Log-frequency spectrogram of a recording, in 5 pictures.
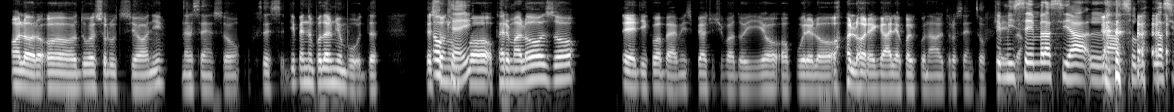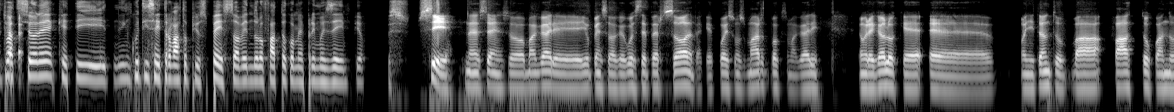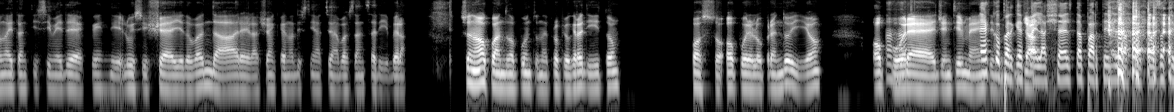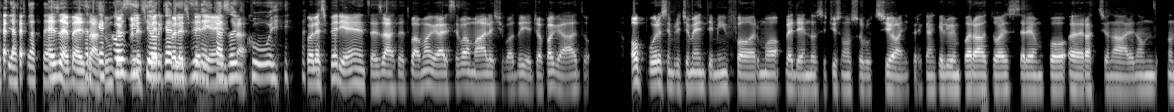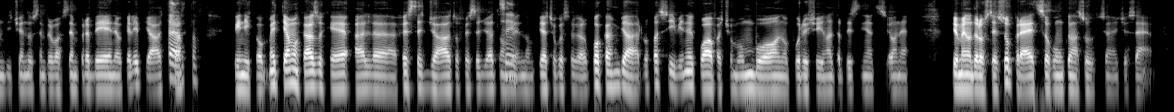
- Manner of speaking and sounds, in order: in English: "mood"; laughing while speaking: "lo"; chuckle; "proprio" said as "propio"; laugh; tapping; chuckle
- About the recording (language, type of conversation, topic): Italian, podcast, Preferisci le esperienze o gli oggetti materiali, e perché?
